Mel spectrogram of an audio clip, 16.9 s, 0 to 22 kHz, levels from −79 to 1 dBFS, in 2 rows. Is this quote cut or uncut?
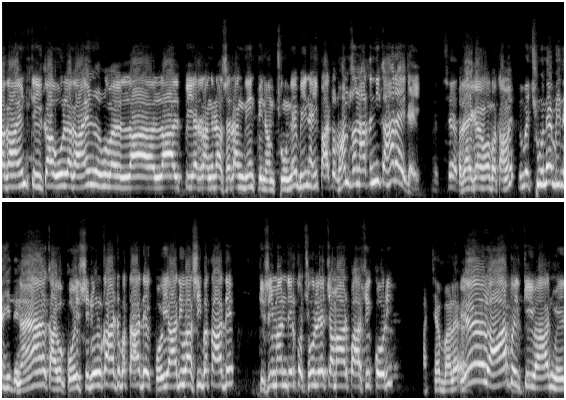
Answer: uncut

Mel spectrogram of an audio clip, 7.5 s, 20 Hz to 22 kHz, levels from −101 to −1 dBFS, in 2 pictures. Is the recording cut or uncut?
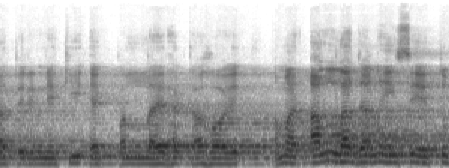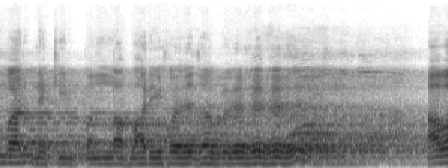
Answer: uncut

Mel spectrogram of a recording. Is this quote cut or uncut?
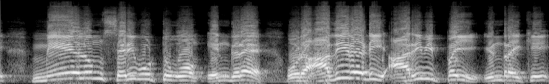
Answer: uncut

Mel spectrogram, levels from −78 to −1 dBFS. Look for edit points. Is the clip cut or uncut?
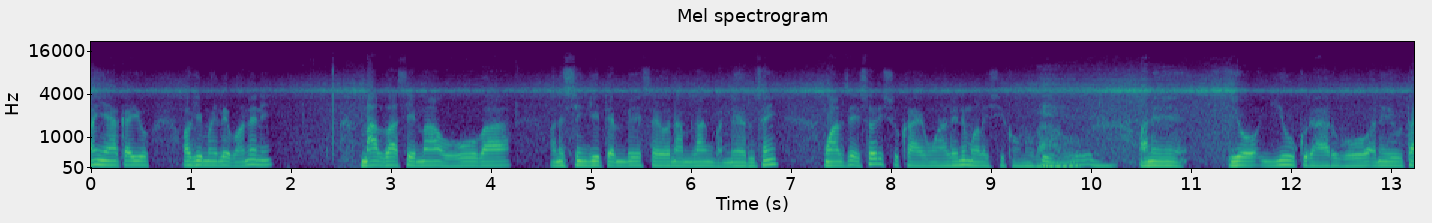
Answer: uncut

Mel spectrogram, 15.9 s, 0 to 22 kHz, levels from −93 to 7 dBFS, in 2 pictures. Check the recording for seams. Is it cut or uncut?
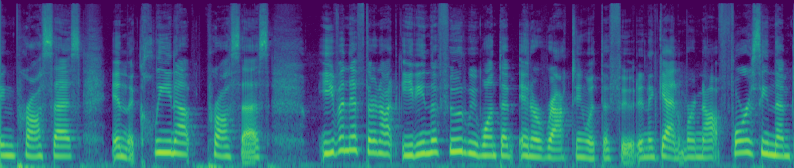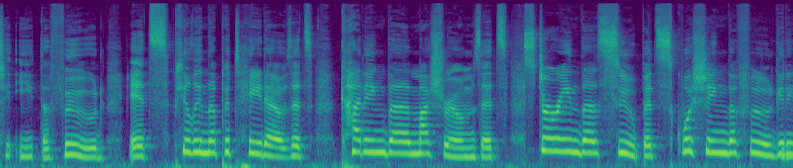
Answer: cut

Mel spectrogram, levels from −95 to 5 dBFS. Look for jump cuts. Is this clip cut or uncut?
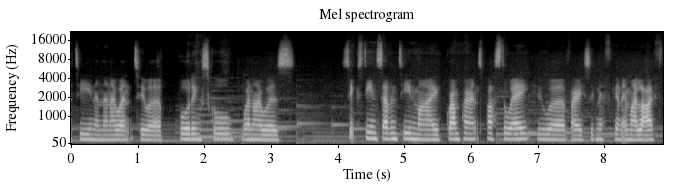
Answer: cut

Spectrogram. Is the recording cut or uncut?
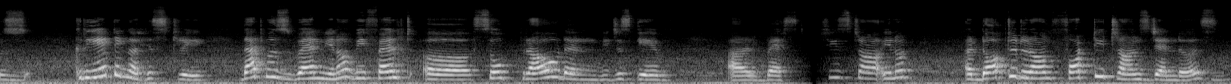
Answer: cut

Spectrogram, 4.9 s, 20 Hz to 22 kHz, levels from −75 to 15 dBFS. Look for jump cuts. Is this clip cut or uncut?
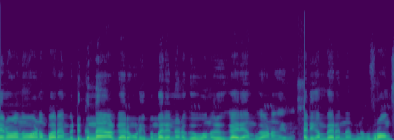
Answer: cut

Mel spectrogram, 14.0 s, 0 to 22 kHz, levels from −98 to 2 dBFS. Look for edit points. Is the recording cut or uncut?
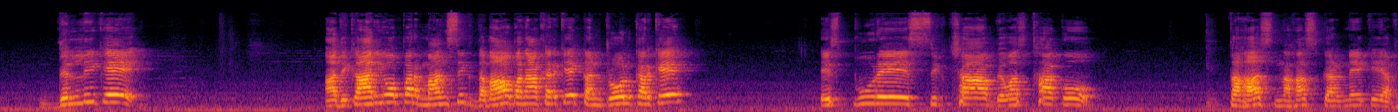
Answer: uncut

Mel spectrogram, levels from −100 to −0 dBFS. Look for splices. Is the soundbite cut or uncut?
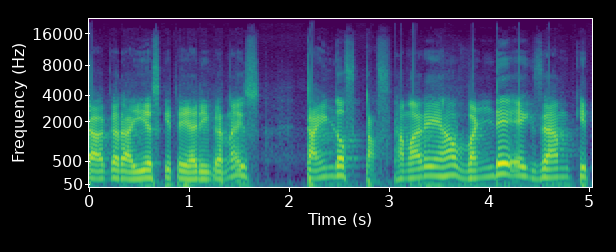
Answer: cut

